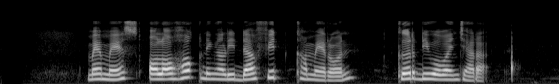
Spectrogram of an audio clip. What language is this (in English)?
Sundanese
